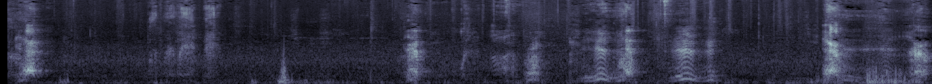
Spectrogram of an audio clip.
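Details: Six-week-old Tibetan mastiff puppies playing and barking deep; short scattered barks and yelps of varying pitch, some overlapping, with quiet gaps between bursts.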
